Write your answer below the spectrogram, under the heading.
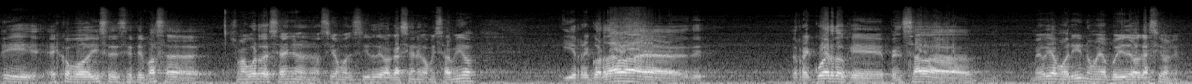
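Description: This speaker has a Rioplatense accent and fairly even intonation, talking at a fairly quick pace with long, frequent pauses. Room echo is audible, and background noise is noticeable. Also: man, medium pitch for a man. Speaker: survivor of a nightclub fire. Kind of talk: testimony.

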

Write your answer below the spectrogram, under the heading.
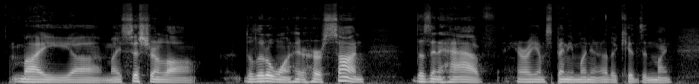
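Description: With an American accent, a man speaks in an ordinary speaking voice at medium pitch and a moderate pace, his intonation fairly even but his loudness swinging widely, on a very clean recording with a silent background. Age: 30s. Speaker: podcast host. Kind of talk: casual chat.

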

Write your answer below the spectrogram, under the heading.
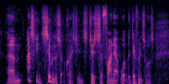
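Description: On a very clean recording with a silent background, a man with a fairly low pitch talks at a very fast pace with lively intonation. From England, military family, moved around. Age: 60s. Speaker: army veteran and university lecturer. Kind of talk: interview.

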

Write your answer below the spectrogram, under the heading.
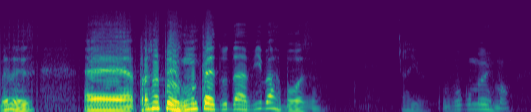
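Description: A man's lively intonation, with big swings in loudness and long, frequent pauses. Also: fairly high pitch for a man, moderate pace. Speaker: production assistant reading viewer questions. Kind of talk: casual chat.

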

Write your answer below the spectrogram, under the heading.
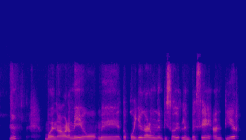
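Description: A normal speaking voice moves at a fairly quick pace with ordinary pitch variation, the sound dry and close with no echo against a quiet background. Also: woman. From Tijuana, Mexico. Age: 20s. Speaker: medical student and skincare entrepreneur. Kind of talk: casual chat.

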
